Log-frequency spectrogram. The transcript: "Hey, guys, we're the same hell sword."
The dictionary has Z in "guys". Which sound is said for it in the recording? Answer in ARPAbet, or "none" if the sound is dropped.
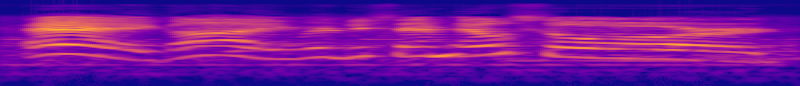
none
